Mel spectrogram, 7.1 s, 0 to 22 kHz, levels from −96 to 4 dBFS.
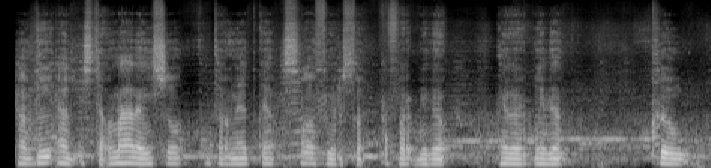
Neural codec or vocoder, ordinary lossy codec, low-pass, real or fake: codec, 44.1 kHz, 1.7 kbps, Pupu-Codec; none; none; fake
